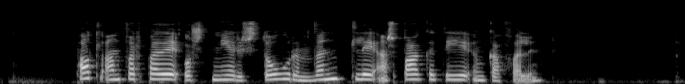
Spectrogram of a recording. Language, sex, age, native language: Icelandic, female, 18-19, Icelandic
